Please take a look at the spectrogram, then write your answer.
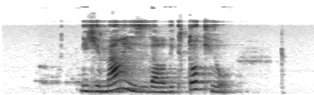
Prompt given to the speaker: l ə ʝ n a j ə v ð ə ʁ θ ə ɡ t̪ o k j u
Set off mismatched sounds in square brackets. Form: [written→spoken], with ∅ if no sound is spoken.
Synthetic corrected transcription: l ə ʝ [n→m] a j ə [v→z] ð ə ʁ [θ→ð] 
